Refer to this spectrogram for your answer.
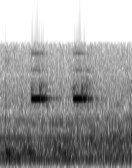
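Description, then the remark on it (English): A microwave oven heating up dinner runs with a steady low hum, and two short, high electronic beeps sound over it in quick succession before the droning continues alone. “I'm still heating up dinner.”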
